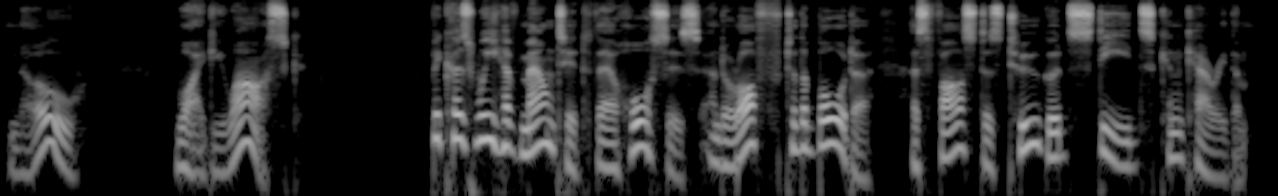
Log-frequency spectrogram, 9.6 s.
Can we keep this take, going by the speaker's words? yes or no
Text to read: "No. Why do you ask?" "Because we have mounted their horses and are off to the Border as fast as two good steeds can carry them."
yes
